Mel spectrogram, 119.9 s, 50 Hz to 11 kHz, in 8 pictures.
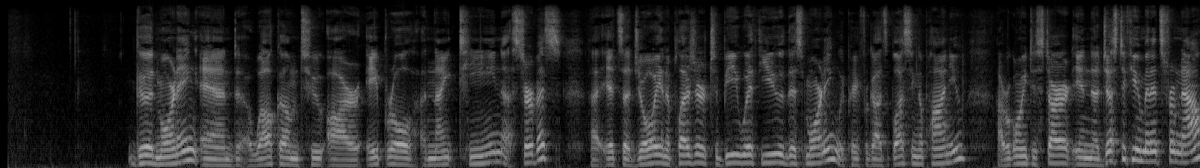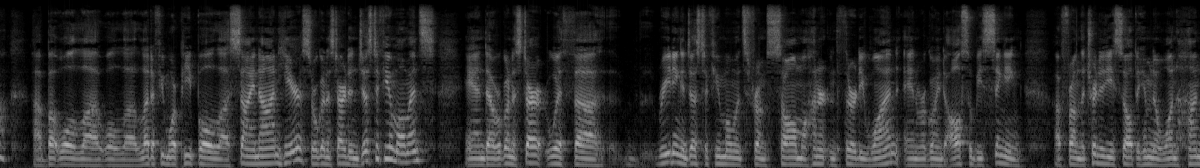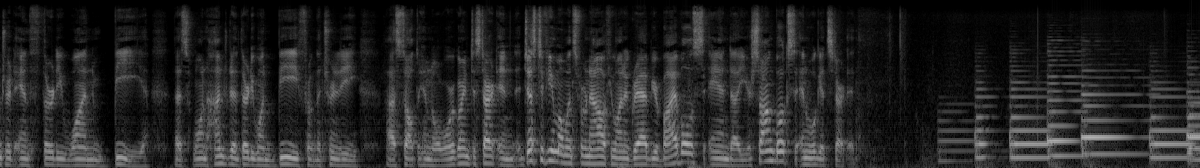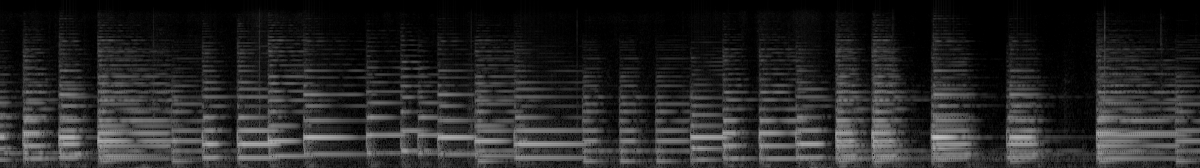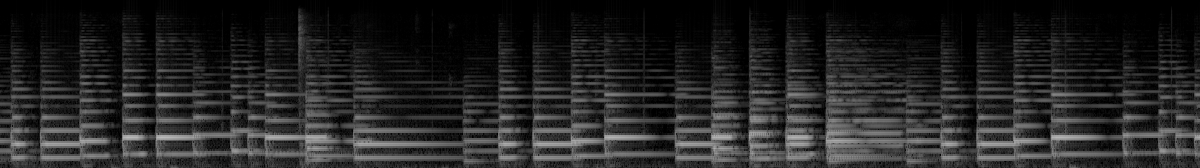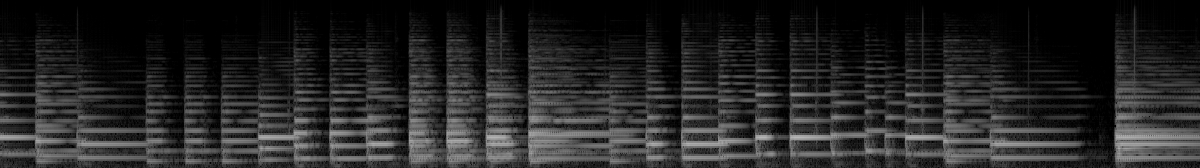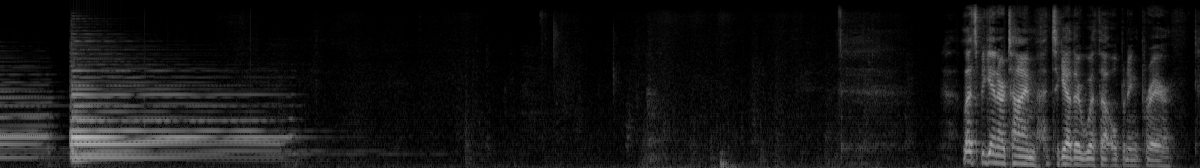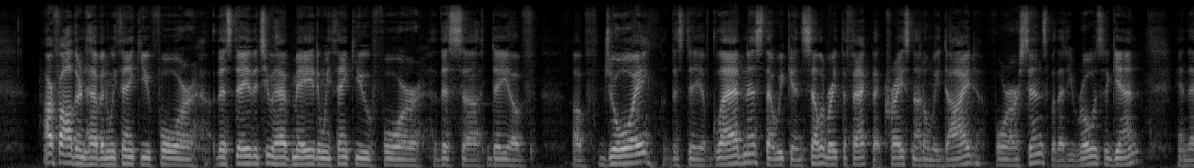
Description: Passage: Luke 20:45-47 Service Type: Morning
